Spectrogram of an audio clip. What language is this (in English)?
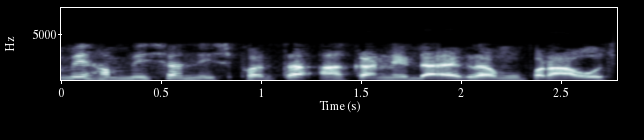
Gujarati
